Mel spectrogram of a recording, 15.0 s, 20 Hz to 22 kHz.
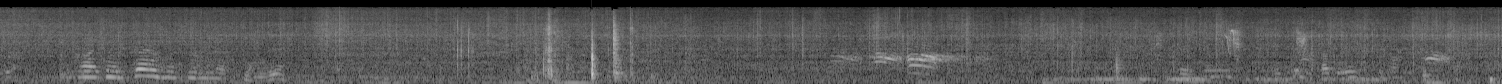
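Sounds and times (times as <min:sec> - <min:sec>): food sizzling on a grill: 0:00.0 - 0:15.0
high chirping squeaks: 0:11.6 - 0:13.2.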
